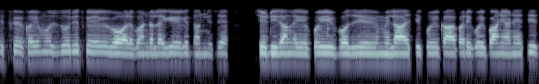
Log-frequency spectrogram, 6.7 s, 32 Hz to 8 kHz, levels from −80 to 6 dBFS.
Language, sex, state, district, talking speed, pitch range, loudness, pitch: Garhwali, male, Uttarakhand, Uttarkashi, 225 wpm, 120-125 Hz, -20 LUFS, 120 Hz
